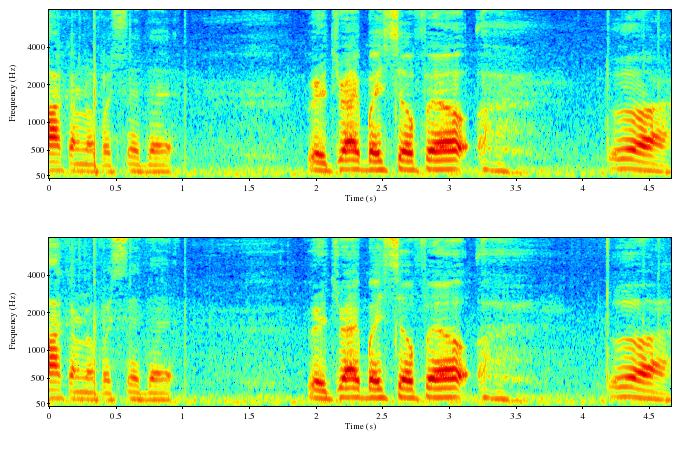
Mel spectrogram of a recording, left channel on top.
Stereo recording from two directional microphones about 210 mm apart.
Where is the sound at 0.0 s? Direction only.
15° right (ahead or behind).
